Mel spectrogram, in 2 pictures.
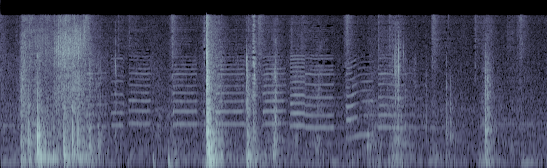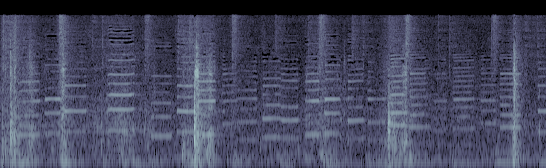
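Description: Hands patting soft bread dough flat on a metal baking tray: a string of dull slaps every second or two, over light background music.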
